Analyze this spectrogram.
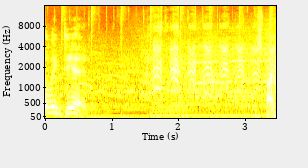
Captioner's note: laughs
